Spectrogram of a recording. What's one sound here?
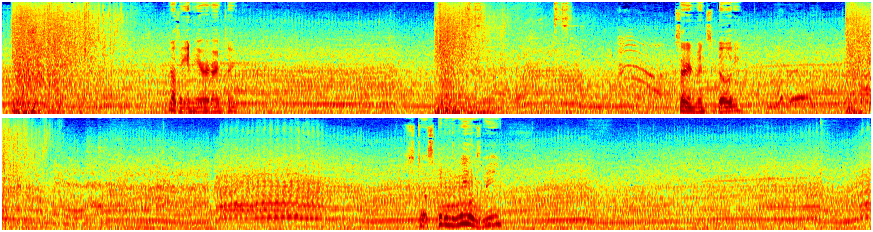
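A car engine roars as the car races along, rising and falling in pitch.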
